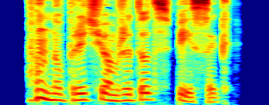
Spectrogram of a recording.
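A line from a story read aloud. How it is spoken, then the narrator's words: Nasty creature snorting. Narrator (Russian): Хмыкнуло гадкое животное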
